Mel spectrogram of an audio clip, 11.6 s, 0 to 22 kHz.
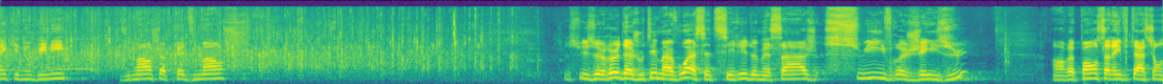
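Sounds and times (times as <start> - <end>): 
speech: 0.0 - 2.5, 5.6 - 9.8, 10.5 - 11.6
church congregation applauding at a Sunday service: 0.0 - 5.5.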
